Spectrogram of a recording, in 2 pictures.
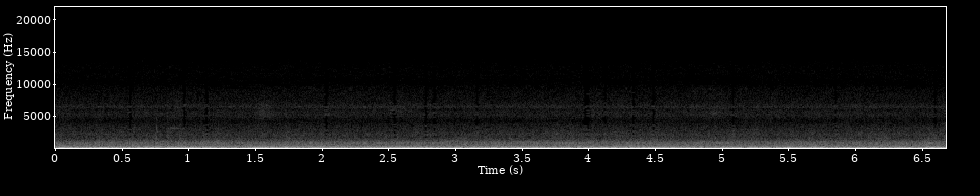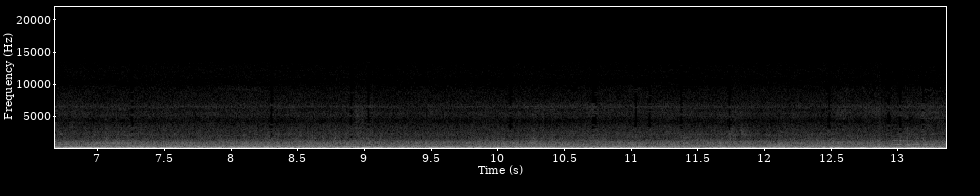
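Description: Passenger train running at speed, heard from inside the carriage: a steady deep rumble of wheels on rail with a low hum over it that fades out about ten seconds in.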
